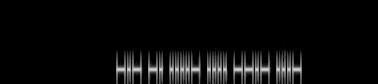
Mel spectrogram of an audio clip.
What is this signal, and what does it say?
Morse code, heard as a keyed tone, about 44 wpm, 700 Hz. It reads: KN4HQV
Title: USA Call Signs 45wpm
